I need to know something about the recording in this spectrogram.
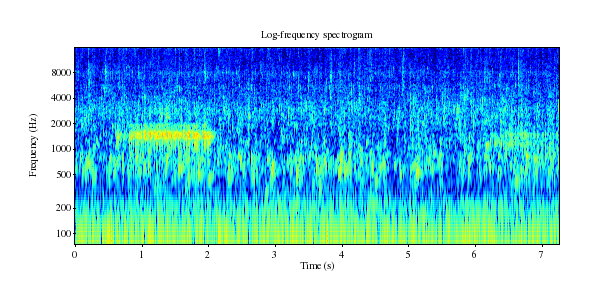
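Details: Frog calling from a fish pond before a house: one loud, level trill of about a second and a half, then a fainter distant trill near the end, with trickling water throughout.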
